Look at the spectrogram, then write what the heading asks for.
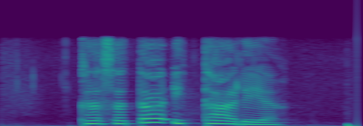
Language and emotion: Russian, positive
